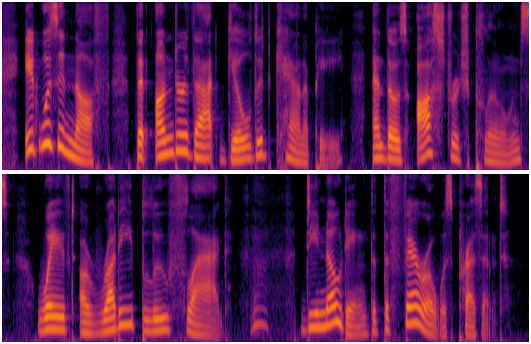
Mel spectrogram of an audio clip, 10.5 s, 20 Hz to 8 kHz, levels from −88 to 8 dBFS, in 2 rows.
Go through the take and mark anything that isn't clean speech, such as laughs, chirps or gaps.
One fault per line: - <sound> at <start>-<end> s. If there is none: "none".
- breath at 7.7-8.0 s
